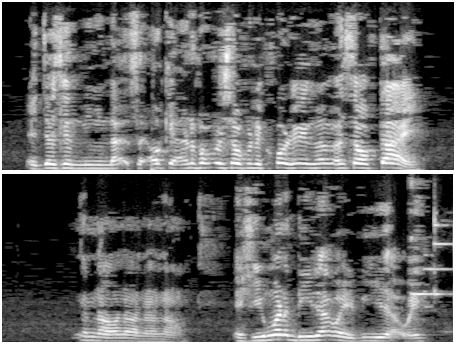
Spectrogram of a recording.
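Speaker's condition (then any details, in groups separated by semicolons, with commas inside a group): Cerebral palsy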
